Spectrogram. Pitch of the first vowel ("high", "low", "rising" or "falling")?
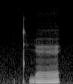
rising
